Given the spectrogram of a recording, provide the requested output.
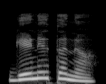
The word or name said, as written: ಘನತನ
